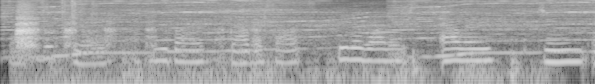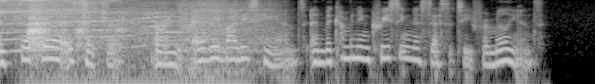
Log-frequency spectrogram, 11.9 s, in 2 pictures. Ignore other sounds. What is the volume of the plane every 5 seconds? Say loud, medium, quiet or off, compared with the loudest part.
loud, loud, off.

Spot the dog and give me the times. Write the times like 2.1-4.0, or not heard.
0.1-3.0, 6.2-8.4.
